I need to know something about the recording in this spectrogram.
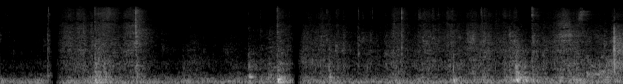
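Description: Cardboard box being opened and unpacked: cardboard flaps and packing tape scraping, plastic and styrofoam packing rustling and knocking, with irregular thumps and two abrupt breaks.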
